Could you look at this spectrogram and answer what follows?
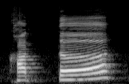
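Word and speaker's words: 걷다: अब द और द को मिला लीजिए, द और द को मिलाकर उच्चारण कर दीजिए तो खत त प्लस आ ता, खत्ता।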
